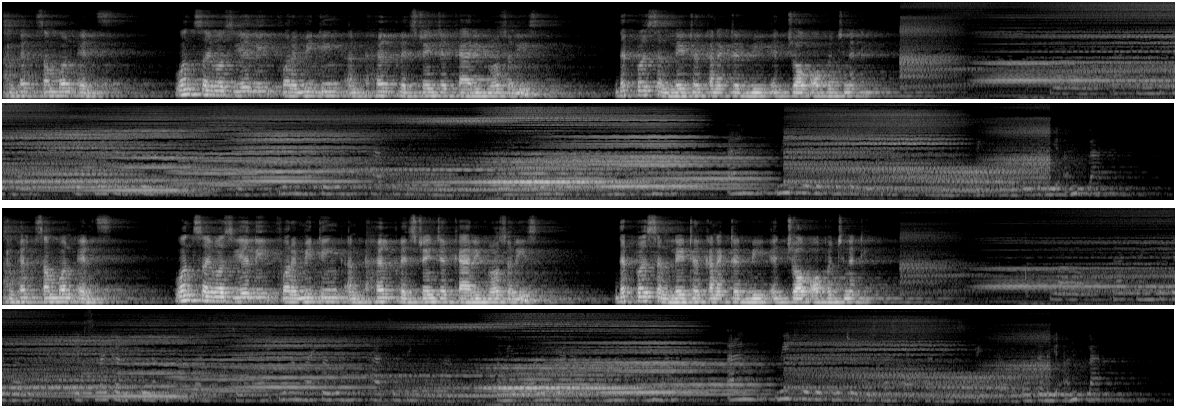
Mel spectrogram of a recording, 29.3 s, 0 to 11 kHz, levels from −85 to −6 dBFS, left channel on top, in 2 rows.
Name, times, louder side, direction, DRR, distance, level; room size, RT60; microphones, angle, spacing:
voice 1, 0.0-1.4 2.2-6.8 7.7-10.8, right 4 dB, 50° right, 0.5 m, -28 dB
sound 1, 11.2-27.8, left 3 dB, 20° left, 0.5 m, -42 dB
voice 2, 13.1-15.1 15.5-17.3 17.6-20.3 20.8-23.2 23.7-28.4, right 1 dB, 30° right, 1.5 m, -50 dB
18.0 x 15.0 x 9.7 m
head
